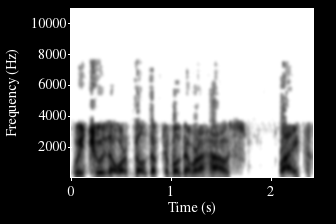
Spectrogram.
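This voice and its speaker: A man's voice: fairly high pitch, normal speed, slightly rough, dry recording. A middle-aged man with an Iraqi accent speaking as an expert guest in a conversational radio interview, emphatic and given to repeating phrases. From Iraq. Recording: dull, dry radio audio.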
